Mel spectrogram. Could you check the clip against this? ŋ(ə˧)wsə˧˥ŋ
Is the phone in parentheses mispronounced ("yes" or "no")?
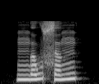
yes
